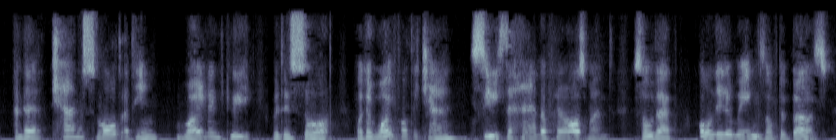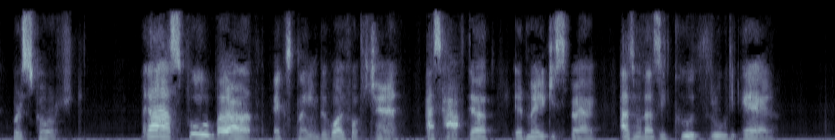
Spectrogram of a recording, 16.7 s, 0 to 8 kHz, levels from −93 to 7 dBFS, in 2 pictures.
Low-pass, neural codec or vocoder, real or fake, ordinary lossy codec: 7.2 kHz; codec, 16 kHz, 2 kbps, FreqCodec, smaller model; fake; MP3, 48 kbps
